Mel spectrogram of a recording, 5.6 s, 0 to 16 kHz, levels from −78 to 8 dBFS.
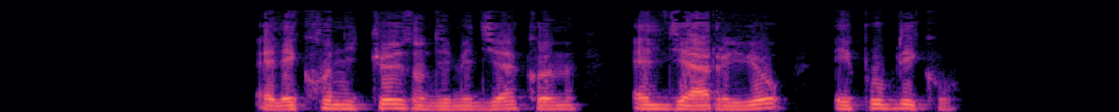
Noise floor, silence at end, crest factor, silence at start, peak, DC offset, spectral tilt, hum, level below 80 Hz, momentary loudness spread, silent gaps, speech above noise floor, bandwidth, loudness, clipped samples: under -90 dBFS; 0.85 s; 16 dB; 1.3 s; -6 dBFS; under 0.1%; -6.5 dB/octave; none; -52 dBFS; 7 LU; 3.10-3.15 s, 4.11-4.16 s; over 69 dB; 11.5 kHz; -21 LUFS; under 0.1%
